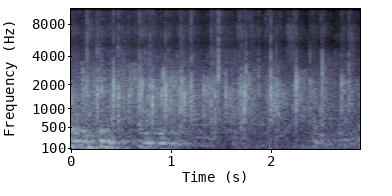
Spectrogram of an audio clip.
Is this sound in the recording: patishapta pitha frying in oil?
no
